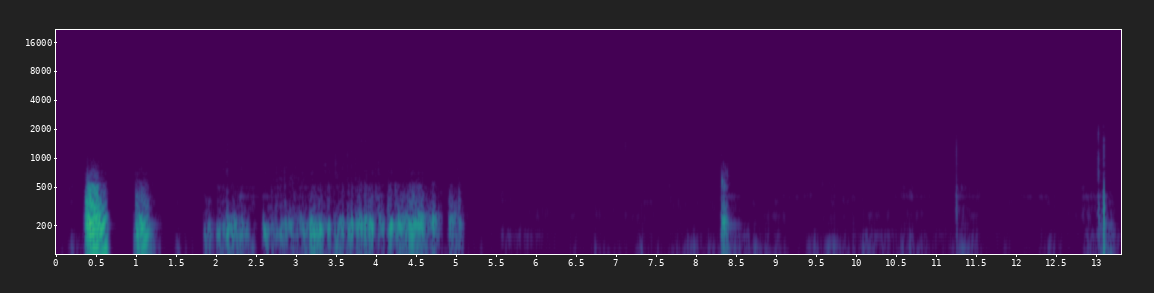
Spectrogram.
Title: Ravenous stomach rumbles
